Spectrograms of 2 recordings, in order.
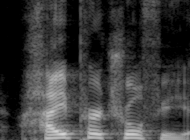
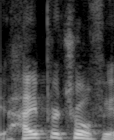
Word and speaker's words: hypertrophy: Hypertrophy. Hypertrophy. Hypertrophy. Is that say hypertrophy or trophy? It is the O is like E.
